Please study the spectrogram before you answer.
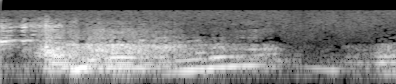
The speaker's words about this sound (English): Start the car, Blake.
